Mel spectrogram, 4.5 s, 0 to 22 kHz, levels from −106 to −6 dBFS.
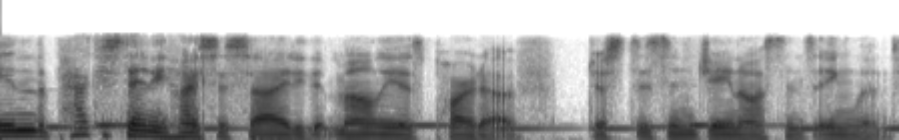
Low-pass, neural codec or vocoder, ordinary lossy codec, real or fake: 7.2 kHz; none; Opus, 16 kbps; real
